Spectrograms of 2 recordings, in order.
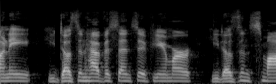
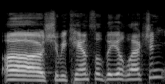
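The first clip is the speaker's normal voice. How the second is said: higher, louder sly question; mocking Trump; 6 semitones higher, 4 dB louder than usual. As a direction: float it like a leader testing the crowd. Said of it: "And Maga's like".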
